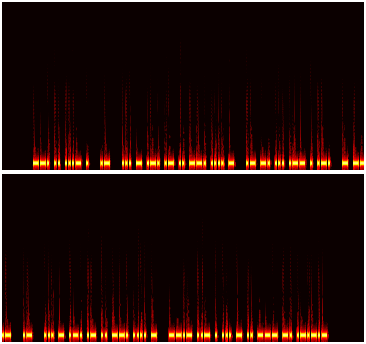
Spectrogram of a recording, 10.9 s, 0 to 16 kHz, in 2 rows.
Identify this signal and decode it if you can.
Morse code, heard as a keyed tone, about 42 wpm, 700 Hz. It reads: GIVE A STRAIGHT ANSWER TO A STRAIGHT QUESTION.
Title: Sentences from Top 1000 Words - Review Part 6 - 45wpm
